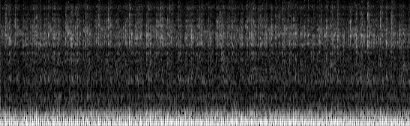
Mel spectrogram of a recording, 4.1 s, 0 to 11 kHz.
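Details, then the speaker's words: Square-body Chevy, four-speed 4WD, engine freshly rebuilt (new cam, lifters, valve job, bearings, rings), good oil pressure while warming up: deep, steady V8 idle with a slight cam lope, no knocks or ticks. Normal idle. "I'm sure you probably can't hear that all that good cuz his phone likes to cut that out. But does it's got a little cam to it."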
